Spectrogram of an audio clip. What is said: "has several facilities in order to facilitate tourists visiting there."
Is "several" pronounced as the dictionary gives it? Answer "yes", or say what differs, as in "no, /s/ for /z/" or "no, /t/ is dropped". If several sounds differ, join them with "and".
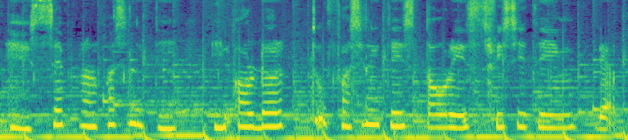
no, /p/ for /v/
